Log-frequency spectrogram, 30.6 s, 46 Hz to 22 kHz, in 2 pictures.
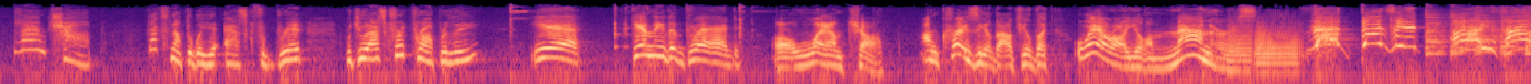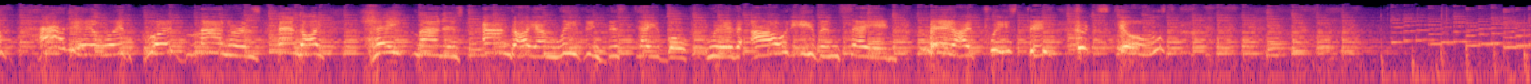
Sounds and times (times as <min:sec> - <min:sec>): Music: 0:14.2 - 0:30.6.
